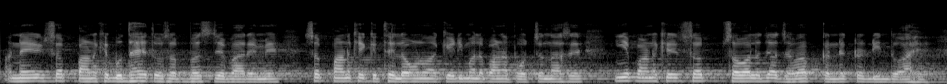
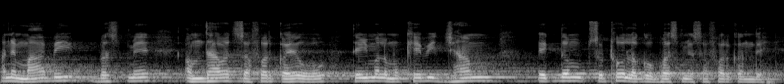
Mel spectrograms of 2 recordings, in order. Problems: constant background noise, echo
